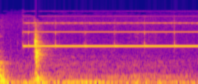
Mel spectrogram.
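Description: Digital multimeter's continuity buzzer giving a steady high-pitched beep with its probes across the terminals of a microwave oven's safety thermostat (thermal cutout). The beep signals continuity, a resistance of practically zero: the thermostat is closed and good.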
